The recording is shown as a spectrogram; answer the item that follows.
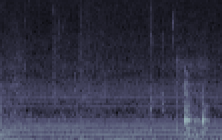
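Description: Faint, steady electrical mains hum from the sound system: a low buzz of several steady tones, with nothing else going on.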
